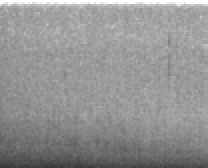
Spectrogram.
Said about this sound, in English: It's raining. Thunder and lightning striking overhead.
